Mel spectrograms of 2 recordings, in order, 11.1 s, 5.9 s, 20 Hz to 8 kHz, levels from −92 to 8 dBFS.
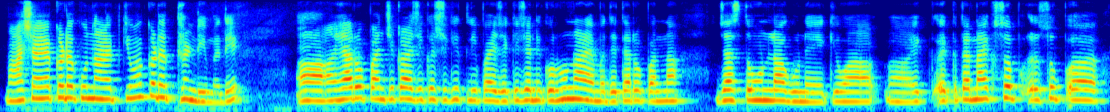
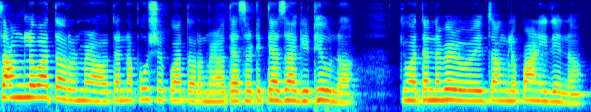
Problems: none marked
